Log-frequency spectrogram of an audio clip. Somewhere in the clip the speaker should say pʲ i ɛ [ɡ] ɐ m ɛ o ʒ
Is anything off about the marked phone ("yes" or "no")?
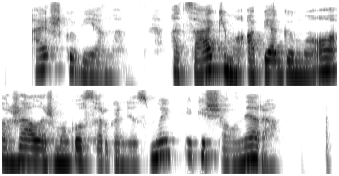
no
